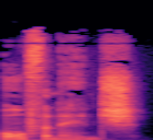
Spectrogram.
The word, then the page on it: orphanage: British English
